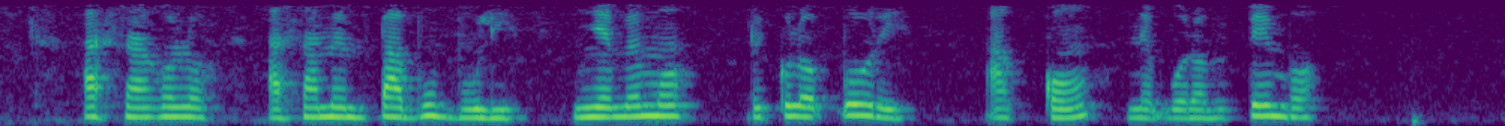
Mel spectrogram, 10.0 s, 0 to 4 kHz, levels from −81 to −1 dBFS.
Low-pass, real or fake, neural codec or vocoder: 3.6 kHz; real; none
